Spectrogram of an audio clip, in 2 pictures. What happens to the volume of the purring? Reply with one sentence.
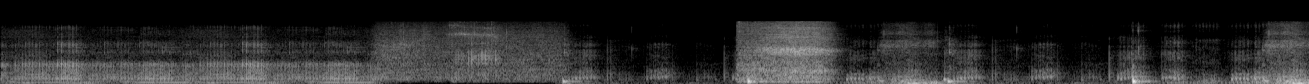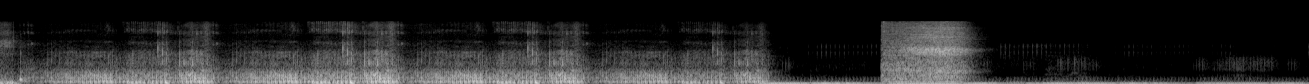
The loudness of the purring goes up, then down.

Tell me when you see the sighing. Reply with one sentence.
The sighing can be heard from 7.3 to 8.4 s and from 21.9 to 22.8 s.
